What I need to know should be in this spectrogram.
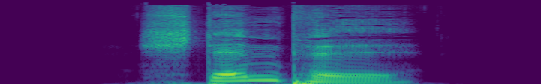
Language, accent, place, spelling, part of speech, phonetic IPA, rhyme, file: German, Germany, Berlin, stempel, verb, [ˈʃtɛmpl̩], -ɛmpl̩, De-stempel.ogg
- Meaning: inflection of stempeln: 1. first-person singular present 2. singular imperative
